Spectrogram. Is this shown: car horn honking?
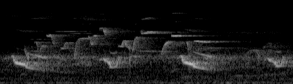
no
